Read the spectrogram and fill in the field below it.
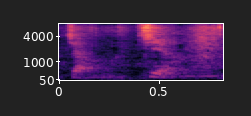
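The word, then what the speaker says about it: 江: 양자강 얘기가 중국의 이제 강임은 짱이라고 발음하죠. 제이 발음합니다. 짱 이렇게 발음하는데요.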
